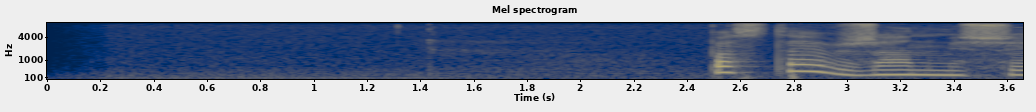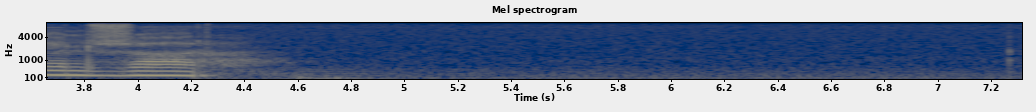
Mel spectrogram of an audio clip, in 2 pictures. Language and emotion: Russian, sad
